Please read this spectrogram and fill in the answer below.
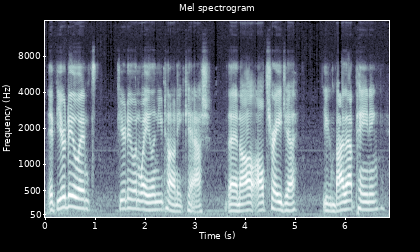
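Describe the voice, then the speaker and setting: A man's voice: fairly high pitch, unhurried, smooth, natural voice. A man playing a stubborn colony shopkeeper who haggles over prices in an improvised tabletop roleplaying game. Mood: stubborn, pushy. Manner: haggling, bargaining sales talk. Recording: muffled online voice call.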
